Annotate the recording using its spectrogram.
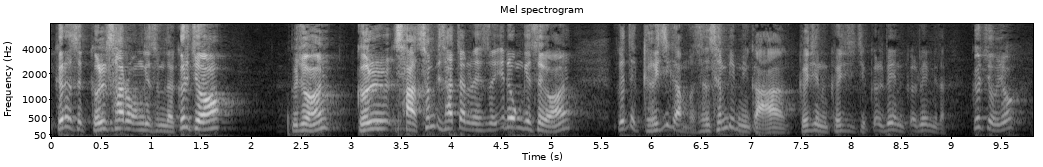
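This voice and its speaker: A man lecturing on Buddhist scripture, first reciting a text slowly and then explaining it with constant tag and rhetorical questions. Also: high voice. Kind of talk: slow recited scripture reading, then lively classroom lecture.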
